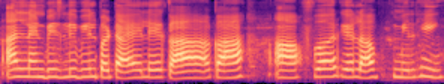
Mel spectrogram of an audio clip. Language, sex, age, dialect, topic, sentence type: Chhattisgarhi, female, 18-24, Central, banking, question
